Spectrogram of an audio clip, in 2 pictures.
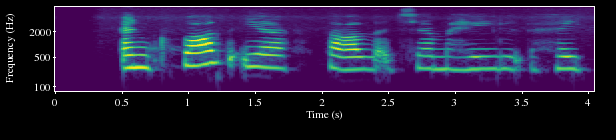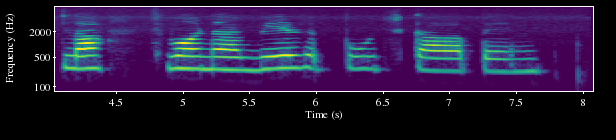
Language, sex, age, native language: Icelandic, female, 12, Icelandic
